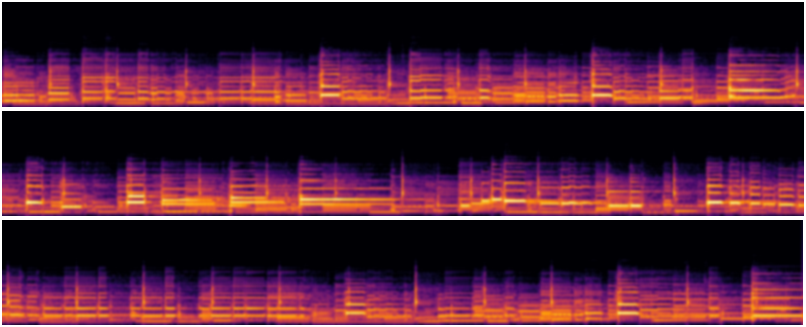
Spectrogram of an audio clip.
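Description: Hollow-body archtop electric guitar played solo in a jazz style, mixing plucked chords and single-note melody lines. Some notes are held and ring on.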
